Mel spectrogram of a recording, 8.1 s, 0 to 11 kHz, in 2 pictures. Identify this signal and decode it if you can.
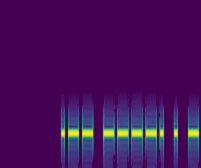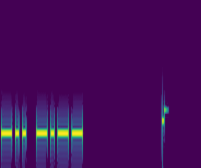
Morse code, heard as a keyed tone, about 17 wpm, 700 Hz. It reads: W9EZY
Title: USA Call Signs - 5 Characters - 2x Character Spacing - 17wpm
